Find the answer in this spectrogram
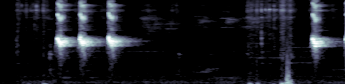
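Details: Provoking call of a male sooty-headed bulbul toward a rival: a run of three sharp chirps, a pause with faint rustling, then more rapid harsh notes.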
